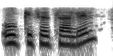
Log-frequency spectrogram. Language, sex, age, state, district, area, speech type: Marathi, female, 18-30, Maharashtra, Jalna, urban, conversation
